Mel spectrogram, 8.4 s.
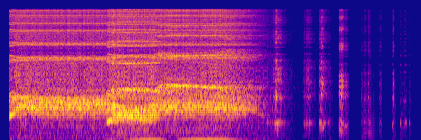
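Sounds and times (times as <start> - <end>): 
person screaming: 0.2 - 5.5.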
